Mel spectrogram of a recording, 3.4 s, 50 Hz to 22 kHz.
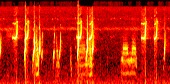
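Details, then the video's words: A quail gives sharp, high, upslurred chirps in quick three-note bursts about every 1.2 seconds, with a brief low, buzzy, gargling sound between bursts. "Batir ki aawaz||batir ki boli||quail voice"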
